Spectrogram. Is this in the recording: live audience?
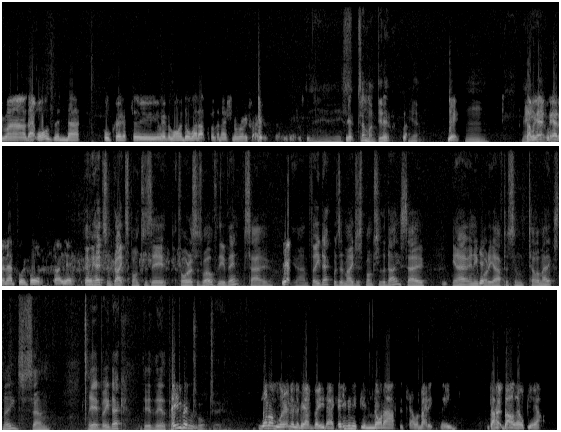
no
